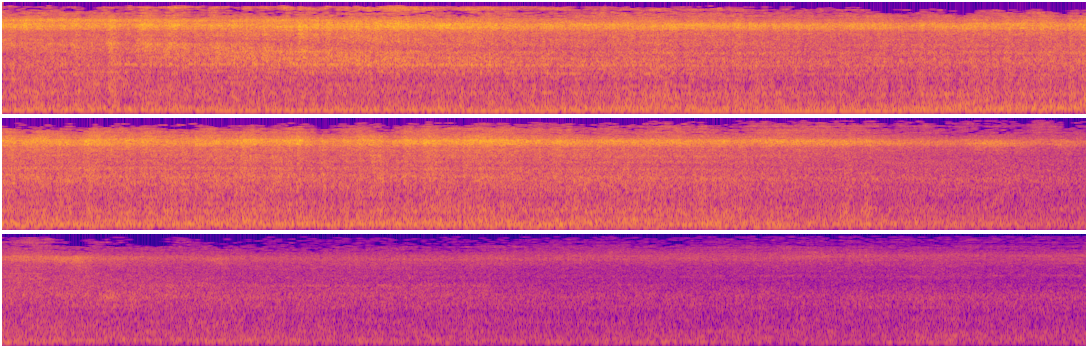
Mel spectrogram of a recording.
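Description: A train passing close by: loud, steady wheel-and-track noise with a low hum, which fades gradually over the second half as the train moves away.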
